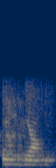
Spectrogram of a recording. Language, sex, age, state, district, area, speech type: Odia, female, 30-45, Odisha, Balangir, urban, conversation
